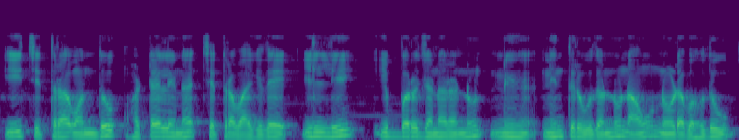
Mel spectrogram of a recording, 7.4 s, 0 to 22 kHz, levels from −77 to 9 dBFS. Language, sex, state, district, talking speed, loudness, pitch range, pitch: Kannada, male, Karnataka, Bijapur, 90 wpm, -22 LUFS, 110-125 Hz, 115 Hz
